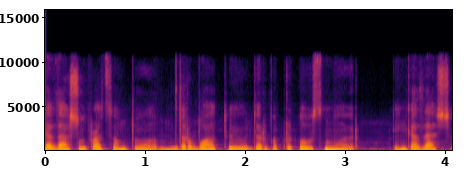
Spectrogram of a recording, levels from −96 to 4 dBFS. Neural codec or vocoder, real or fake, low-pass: codec, 24 kHz, 1.2 kbps, DualCodec; fake; 10.8 kHz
